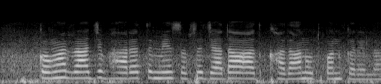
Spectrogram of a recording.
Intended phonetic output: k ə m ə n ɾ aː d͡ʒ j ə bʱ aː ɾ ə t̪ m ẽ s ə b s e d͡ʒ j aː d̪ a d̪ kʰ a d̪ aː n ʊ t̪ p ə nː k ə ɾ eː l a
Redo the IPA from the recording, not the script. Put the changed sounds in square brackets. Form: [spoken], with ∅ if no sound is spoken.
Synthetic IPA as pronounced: k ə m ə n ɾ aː d͡ʒ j ə bʱ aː ɾ ə t̪ m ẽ s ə b s e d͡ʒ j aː d̪ a d̪ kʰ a d̪ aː n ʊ t̪ p ə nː k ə ɾ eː l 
